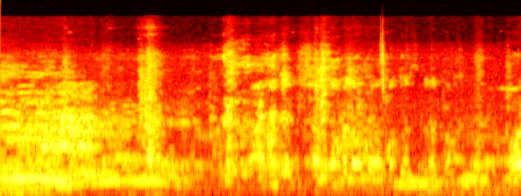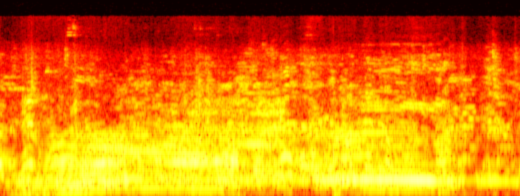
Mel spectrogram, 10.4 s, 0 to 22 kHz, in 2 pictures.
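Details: Holstein Friesian dairy cow, offered as a milking cow giving 15 kilograms of milk, lowing in drawn-out harmonic moos that rise and fall, mixed with a man talking and other voices nearby.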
